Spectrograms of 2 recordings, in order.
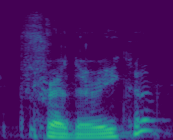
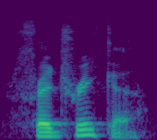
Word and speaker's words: Frederica: They missed the E in the middle and it makes it sound terrible.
